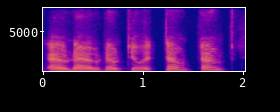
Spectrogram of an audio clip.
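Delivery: very high, whiny mock pleading; pretend victim. Palpatine fakes being attacked while the recorder runs, pleading very high. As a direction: squeal like a fake helpless victim. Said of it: "vocalize as if he's a victim".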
